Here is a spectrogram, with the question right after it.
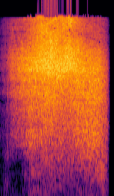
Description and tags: firework rocket ignition
Ignition sound of a firework rocket
firework, fireworks, ignition, launch, new-years, rocket, stereo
